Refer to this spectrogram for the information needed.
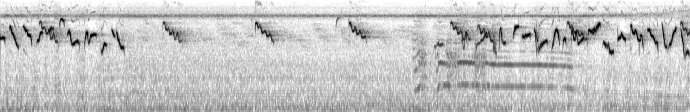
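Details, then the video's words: Lemon-bellied white-eye, locally kecial kuning, Lombok, singing a master song to train other birds: quick twittering, short gapped chirps, then another rapid jumbled burst, over a thin steady high whine. "Ciak Ciak Ngejoss Kecial Kuning Ampuh Jadi Masteran"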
